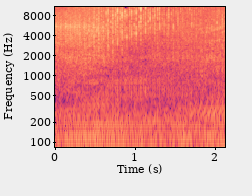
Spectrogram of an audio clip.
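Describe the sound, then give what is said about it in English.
Thousands of motorcycles riding together in a Memorial Day parade from the Pentagon to the National Mall in Washington, D.C., merge into a loud, continuous low engine roar that stays steady throughout. “that's the sound of a Memorial Day weekend tradition here in Washington, D.C. Thousands on their bikes for the 24th annual Rolling Thunder Ride from the Pentagon to the National Mall.”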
